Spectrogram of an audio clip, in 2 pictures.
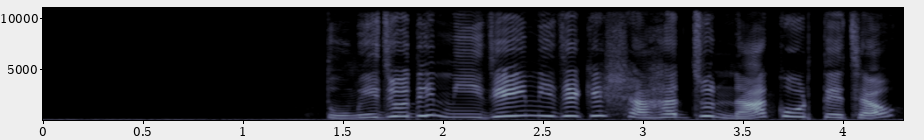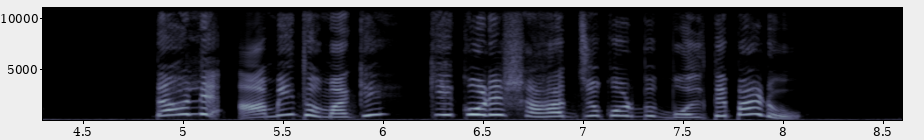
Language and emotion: Bengali, disgusted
